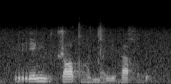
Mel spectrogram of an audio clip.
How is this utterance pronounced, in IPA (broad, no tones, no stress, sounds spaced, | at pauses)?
rʲ ɛ ɲ ṳ t͡ʃ u tˤ ɛ̤ ɟ a̤ lʲ ɯ ɦ a χ ṳ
